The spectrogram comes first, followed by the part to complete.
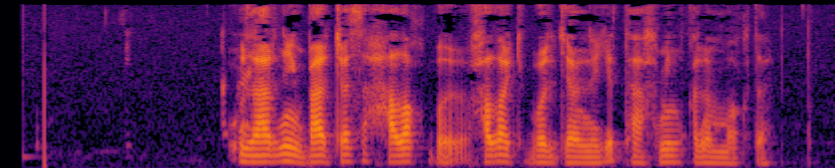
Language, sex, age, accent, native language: Uzbek, male, 18-24, Toshkent shahri, Uzbek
